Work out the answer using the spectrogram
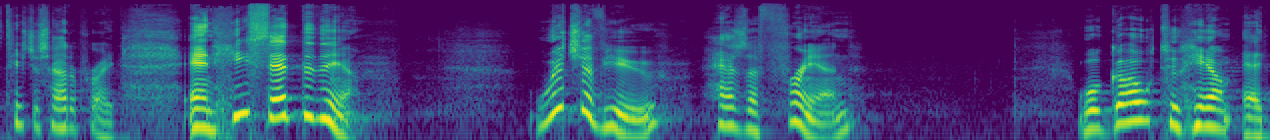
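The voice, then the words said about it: Slow, deliberate reading. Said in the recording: “read it slowly”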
